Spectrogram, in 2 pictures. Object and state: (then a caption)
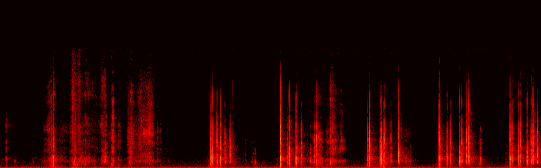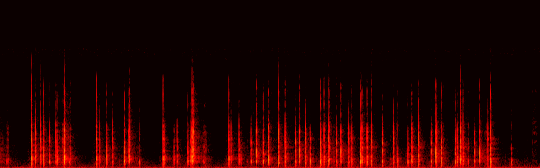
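Cardboard box tapped and scratched with fingernails. A small, hollow printed cardboard box for a Smarty Pants game, held in both hands, is tapped and scratched with long yellow acrylic nails. Quick, dry taps and scratchy, crinkly rasps come in dense bursts, bright and papery with almost no ring and little low end.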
